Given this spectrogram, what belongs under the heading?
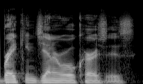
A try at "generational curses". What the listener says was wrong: Generational. You said general. You said general curses, and I was like,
